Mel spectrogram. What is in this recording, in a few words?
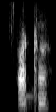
"hawk", Olukumi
